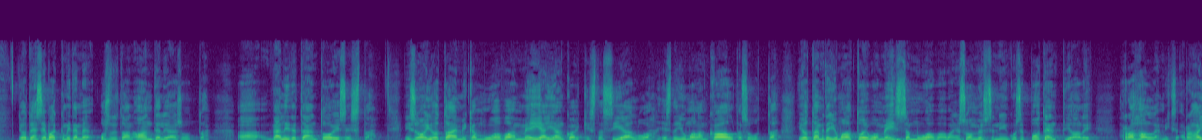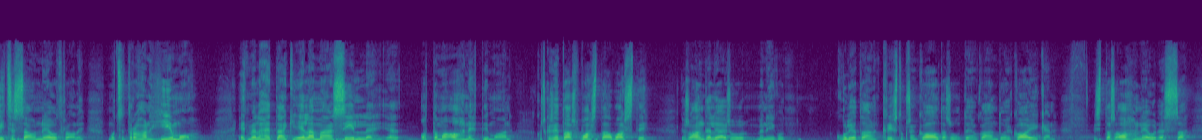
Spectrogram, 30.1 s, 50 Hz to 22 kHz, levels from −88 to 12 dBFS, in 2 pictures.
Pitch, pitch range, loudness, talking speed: 130 Hz, 120-150 Hz, -25 LUFS, 150 wpm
